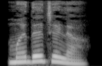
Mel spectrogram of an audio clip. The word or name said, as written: ಮದಜಲ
